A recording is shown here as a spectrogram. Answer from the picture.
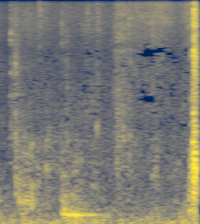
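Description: Quiet hall room tone with one short word from a man's voice, ending on a sharp clack at the very end.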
